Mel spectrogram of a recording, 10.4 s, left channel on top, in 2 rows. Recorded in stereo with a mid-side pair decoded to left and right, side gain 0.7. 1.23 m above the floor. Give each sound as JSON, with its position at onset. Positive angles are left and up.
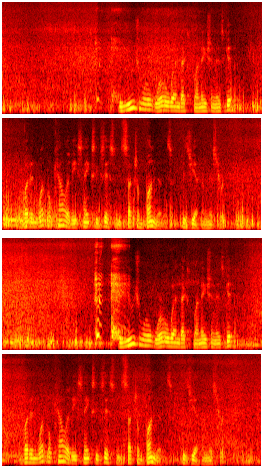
{"t": 2.3, "sound": "a man speaking", "azimuth_deg": 0, "distance_m": 0.6}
